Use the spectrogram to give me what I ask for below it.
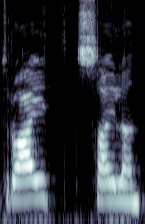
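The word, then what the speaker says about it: right: انعطف يمينا يعني رايت وبرضي اش في كلمه رايت لا تنطق اسمها ايه بقى رايت را انعطف يمينا يعني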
